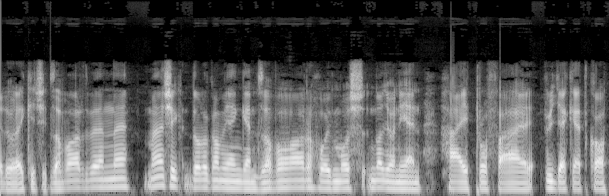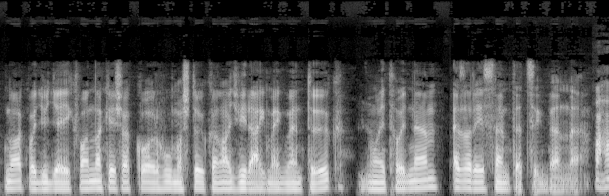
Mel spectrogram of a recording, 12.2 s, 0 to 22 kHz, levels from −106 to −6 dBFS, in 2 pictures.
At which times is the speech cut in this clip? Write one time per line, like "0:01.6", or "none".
none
